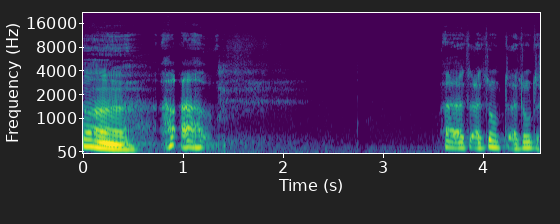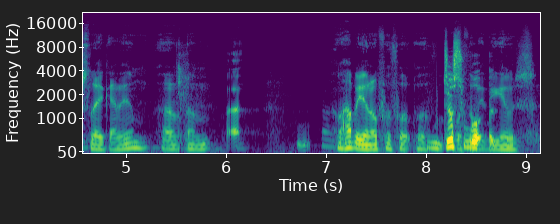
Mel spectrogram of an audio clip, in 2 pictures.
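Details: Male nearly 65 with Parkinson's disease who noticed a voice change before diagnosis and has word-finding difficulty; hypokinetic dysarthria (Parkinson's disease speech).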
